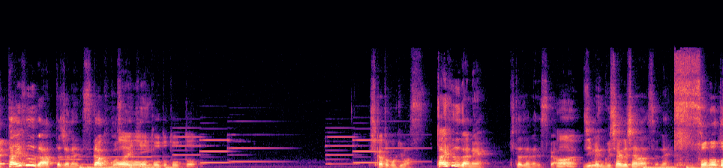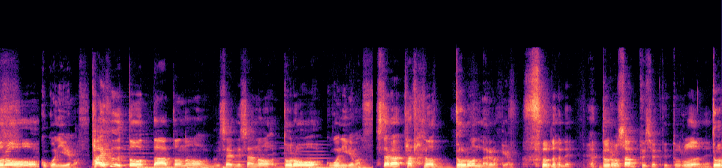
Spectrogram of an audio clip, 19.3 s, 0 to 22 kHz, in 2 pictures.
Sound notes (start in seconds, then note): 4.4 sound of doorbell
